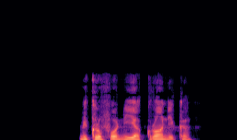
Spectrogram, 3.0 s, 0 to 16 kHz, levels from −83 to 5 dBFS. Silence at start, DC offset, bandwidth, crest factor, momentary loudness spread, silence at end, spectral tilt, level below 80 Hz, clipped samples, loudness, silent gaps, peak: 1 s; under 0.1%; 7.8 kHz; 18 dB; 11 LU; 0.6 s; -7.5 dB/octave; -64 dBFS; under 0.1%; -17 LUFS; none; 0 dBFS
